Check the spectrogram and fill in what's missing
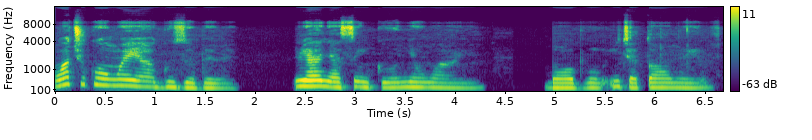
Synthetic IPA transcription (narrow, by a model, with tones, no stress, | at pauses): ŋʷa˦t͡ʃʊ˦ko˦ŋʷe˦ja˦a˦ɡʊ˦zo˨be˨ɾe˨ | n̩˦ja˦ɲa˨sɪ˦ŋ̩˨ko˦ɲe˦ŋʷa˦˨ɲɪ˦ | mɔ˨bʊ˨n̩˦t͡ʃe˨tɔ˦ŋʷɪ˦ɾ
